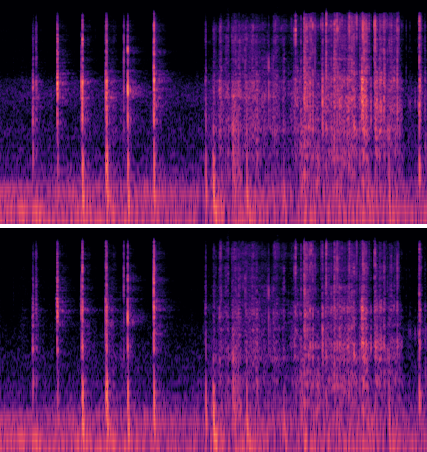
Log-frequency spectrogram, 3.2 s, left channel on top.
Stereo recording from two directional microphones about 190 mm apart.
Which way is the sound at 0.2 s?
40° right (ahead or behind).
